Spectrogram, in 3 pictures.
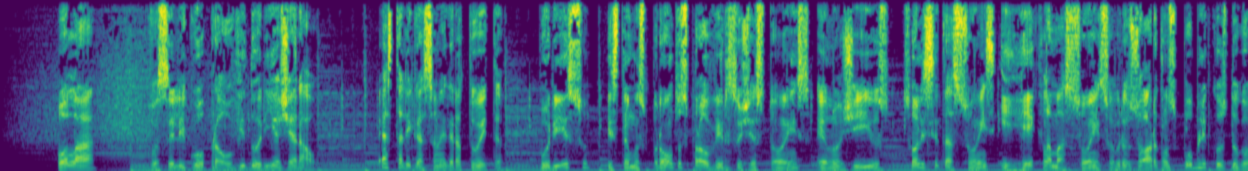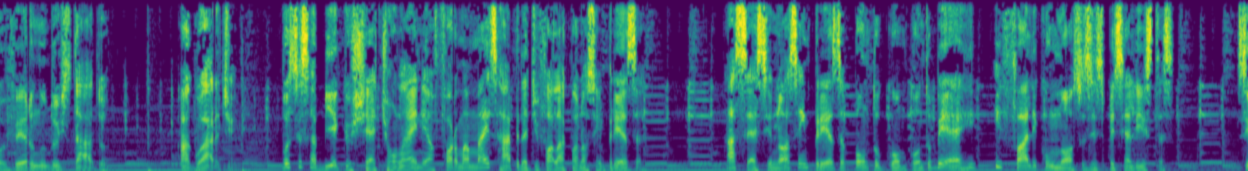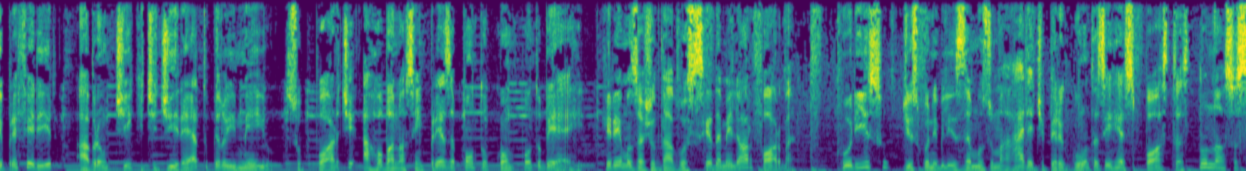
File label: portuguese brazilian ivr; dublador brasileiro com sotaque natural; Tenho 40 anos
